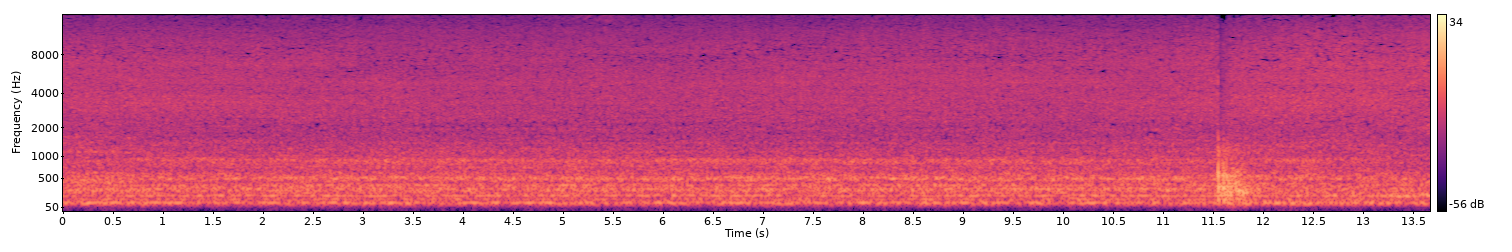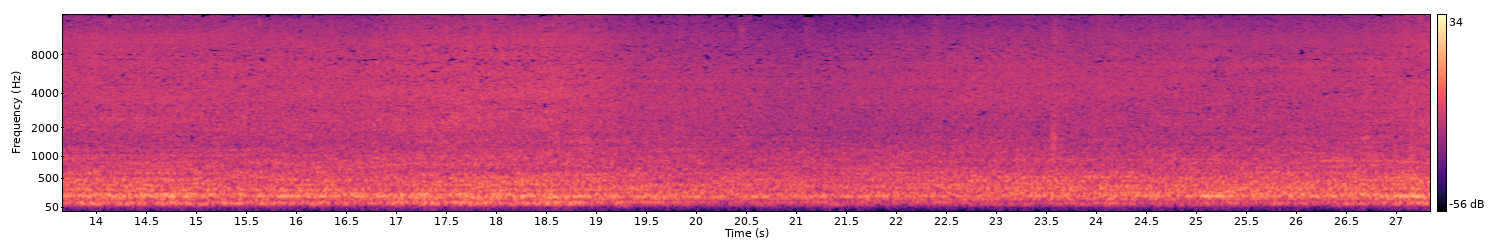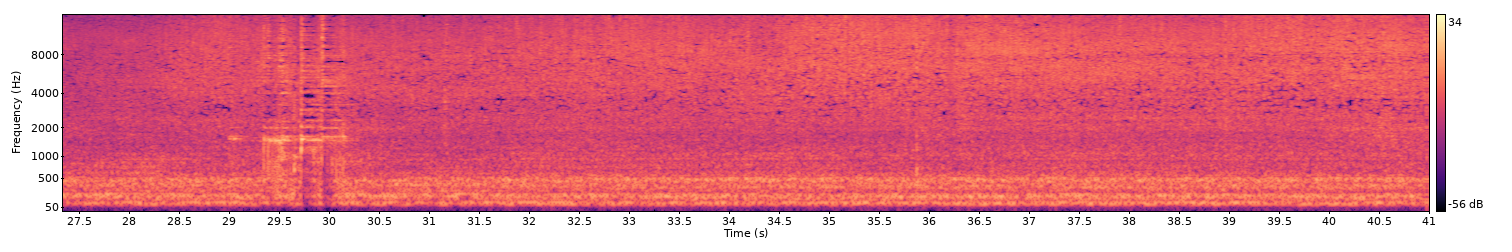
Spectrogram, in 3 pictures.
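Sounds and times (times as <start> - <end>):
steady mechanical hum: 0.0 - 41.0
brief thump: 11.6 - 12.0.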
